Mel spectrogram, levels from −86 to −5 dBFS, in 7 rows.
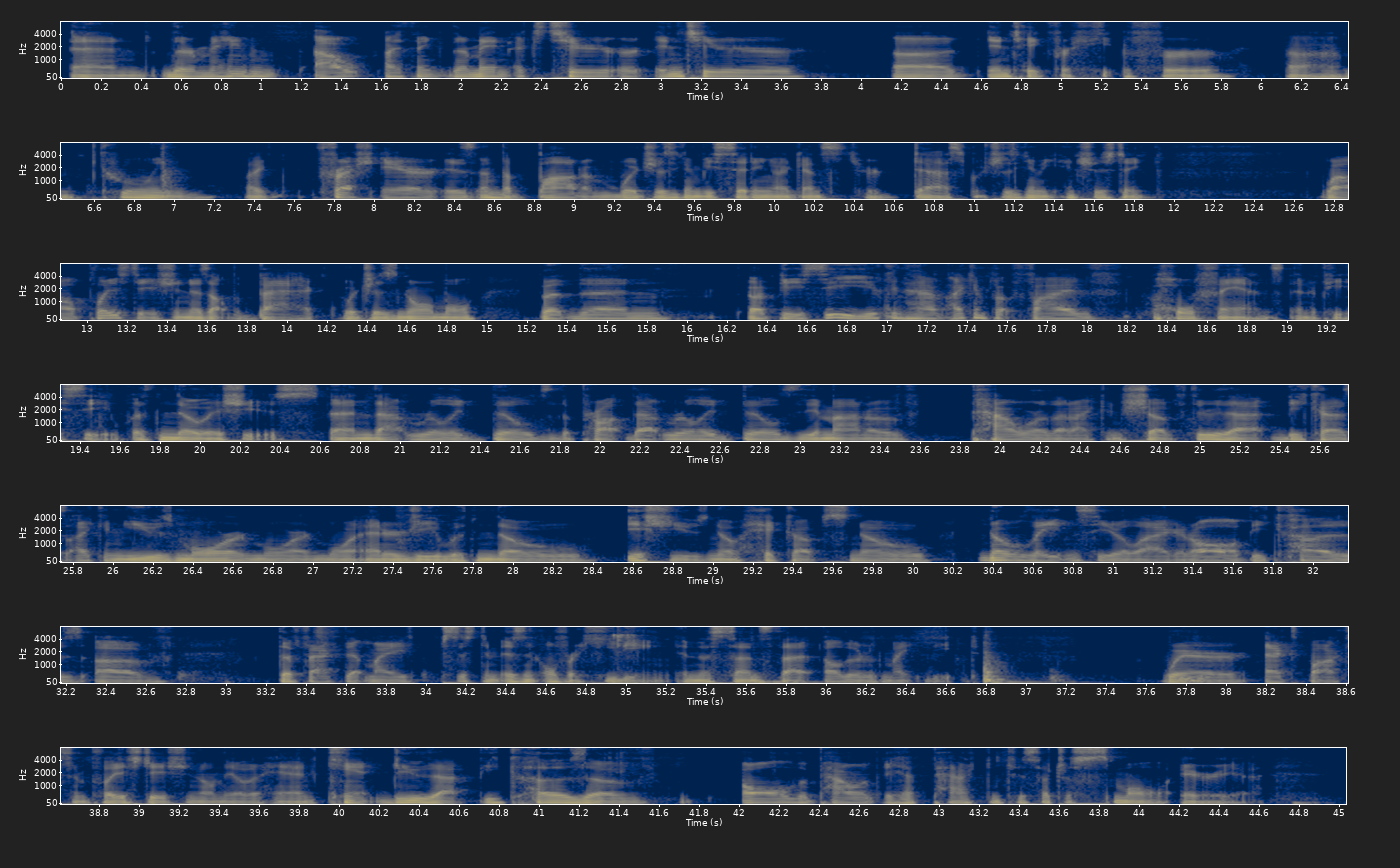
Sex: male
